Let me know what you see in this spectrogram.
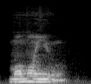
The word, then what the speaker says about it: Momoyo: Pertama cara bacanya sebenarnya bukan Momoyo dan. Itu? Momoyu. Cuman Momoyu. betul. Jadi kebanyakan orang sebenarnya salah sebut sih itu. Bukan Momoyo tapi Momoyu. Tapi yang terkenal Momoyo.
